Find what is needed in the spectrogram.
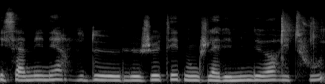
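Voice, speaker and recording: Very slow speech from a woman with a medium pitch. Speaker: vlogger and content creator. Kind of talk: casual vlog chat.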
